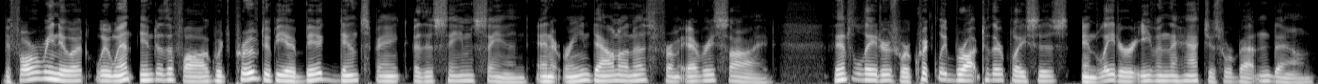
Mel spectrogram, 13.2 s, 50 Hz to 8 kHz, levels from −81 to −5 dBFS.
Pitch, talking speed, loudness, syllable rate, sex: 135 Hz, 205 wpm, -19 LUFS, 5.3 syllables/s, male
